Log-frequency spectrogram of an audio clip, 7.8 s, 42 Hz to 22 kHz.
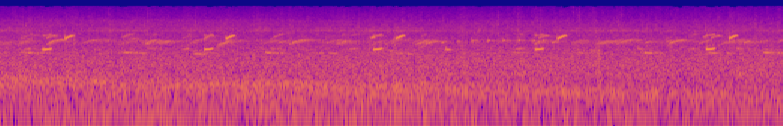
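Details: Coqui frog heard through falling rain in Puerto Rico, giving five crisp two-note calls, a low short co then a rising whistled qui, roughly every 1.7 seconds, above constant rain hiss and a faint chorus of other frogs.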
